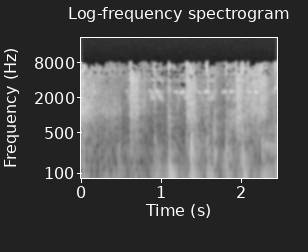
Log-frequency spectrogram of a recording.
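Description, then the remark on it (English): Horse hooves clip-clop steadily at a walking pace, a fairly loud run of hollow knocks over a faint background hum, with no voices. “After I water my horse, you can tell me how to get to that place.”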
